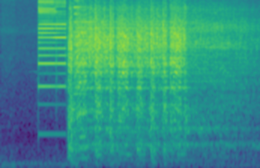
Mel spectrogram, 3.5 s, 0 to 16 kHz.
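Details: 1980 Triumph TR8, start circuit energised with a Power Probe through a steering-column connector: a short beep, then brisk, even cranking at nearly three turns a second that fades smoothly; the starting circuit works.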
